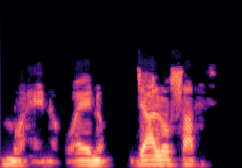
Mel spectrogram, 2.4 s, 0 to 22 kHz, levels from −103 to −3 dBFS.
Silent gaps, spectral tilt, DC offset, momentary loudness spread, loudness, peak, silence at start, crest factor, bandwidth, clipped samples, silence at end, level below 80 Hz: 1.14-1.26 s; -5 dB/octave; under 0.1%; 16 LU; -17 LUFS; -4 dBFS; 0 s; 14 dB; 4.3 kHz; under 0.1%; 0.5 s; -58 dBFS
